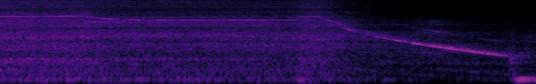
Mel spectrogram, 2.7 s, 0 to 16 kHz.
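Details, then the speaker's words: Dyson V12 Detect Slim Absolute cordless vacuum, heavily clogged, after emptying dust: high motor whine holds steady then sweeps down and dies; motor keeps cutting out, owner suspects filter, cause unconfirmed. "Still still cutting out. Oh, now it's it's died."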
